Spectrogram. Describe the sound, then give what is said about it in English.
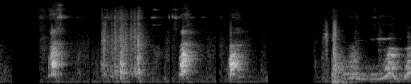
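Several dogs locked in a room with the speaker bark and yip in quick bursts, fairly loud, with brief pauses between clusters of barks and an excited, overlapping quality toward the end. “are locked in with me and they're carrying on. Oh god, I better let them out.”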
